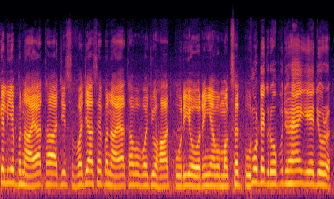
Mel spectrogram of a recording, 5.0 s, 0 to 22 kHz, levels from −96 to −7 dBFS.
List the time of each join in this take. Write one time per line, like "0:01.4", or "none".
0:03.8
